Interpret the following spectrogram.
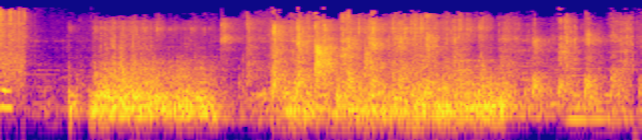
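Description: Factory workshop noise: machinery running with many irregular knocks and thuds, starting about a second in and thinning out near the end into a low steady hum.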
